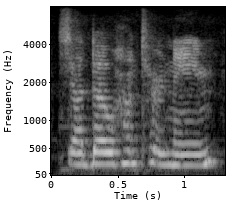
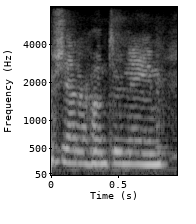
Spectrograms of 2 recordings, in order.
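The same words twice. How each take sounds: First: "Shadowhunter name" said slowly, each syllable full; slow down and fully sound the "ow" in "Shadowhunter"; careful enunciation. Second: Said in the usual way. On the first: Retold or imitated. Repeats the term more carefully.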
